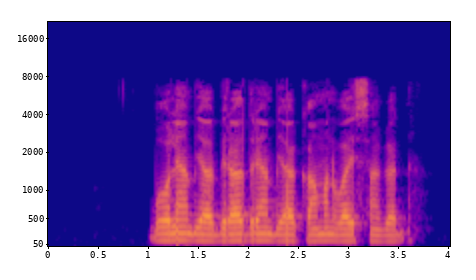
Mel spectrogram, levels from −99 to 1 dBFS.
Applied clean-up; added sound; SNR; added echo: none; none; none; none.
